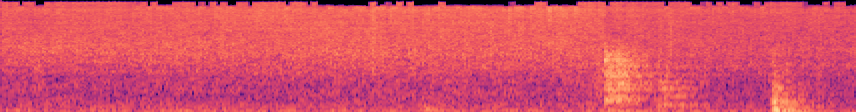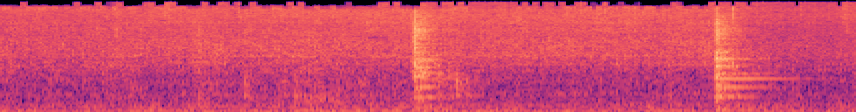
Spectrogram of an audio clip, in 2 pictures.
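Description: Tomato going into a frying pan for green peas kurma, a low steady sizzle broken by four sharp clacks of a spoon against the pan, close and with no talking.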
